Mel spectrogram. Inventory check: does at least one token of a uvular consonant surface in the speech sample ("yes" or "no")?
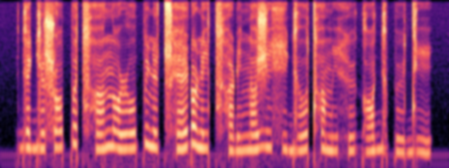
no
